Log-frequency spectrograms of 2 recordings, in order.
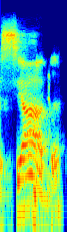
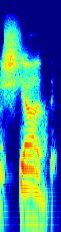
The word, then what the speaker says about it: स्यात्: Then syad, the one before that, the syad, you're saying shyad.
